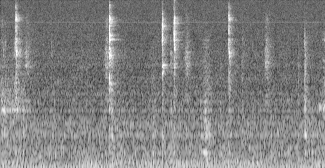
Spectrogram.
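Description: A few faint, sharp clicks of a computer mouse and keyboard, about six of them spaced irregularly, over quiet room tone.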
